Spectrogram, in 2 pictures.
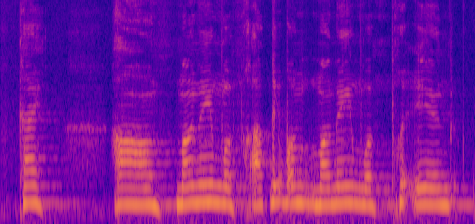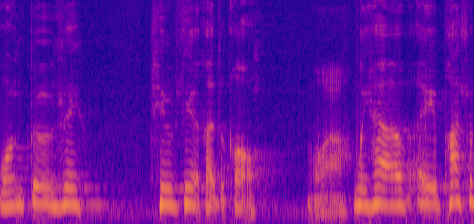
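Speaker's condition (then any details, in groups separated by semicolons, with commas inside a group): Cerebral palsy; speech impairment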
